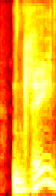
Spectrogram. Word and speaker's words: Jade: voice lines I see Jade chamber oh his name is Jade interesting ah I mean in French we would pronounce it Jad as for the the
